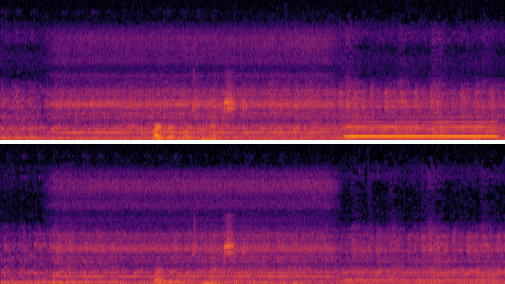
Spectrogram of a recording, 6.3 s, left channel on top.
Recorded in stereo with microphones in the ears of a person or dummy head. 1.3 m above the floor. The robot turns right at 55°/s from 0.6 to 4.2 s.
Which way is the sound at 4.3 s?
70° left (ahead or behind).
